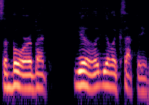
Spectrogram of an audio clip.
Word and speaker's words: Sabar: a nice side note Sabor means patience and that's spelled s-a-b-a-r so it's a bar as well if you want to pronounce it that way that most people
